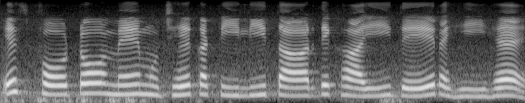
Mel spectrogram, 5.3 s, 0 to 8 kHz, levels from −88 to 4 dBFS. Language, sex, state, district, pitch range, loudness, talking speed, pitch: Hindi, female, Madhya Pradesh, Katni, 230-265 Hz, -15 LUFS, 115 wpm, 250 Hz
